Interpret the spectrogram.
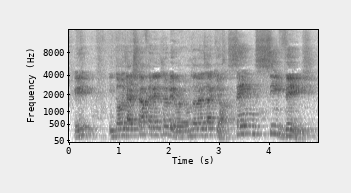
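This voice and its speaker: A male teacher runs a grammar lesson for exam prep, walking through each step and checking in with the class often. He speaks fast in a high voice. The room echoes, the mic is distant, and there's faint noise.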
